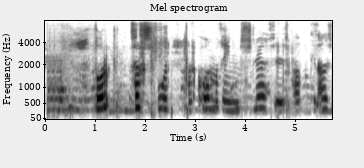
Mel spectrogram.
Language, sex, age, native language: Icelandic, female, 18-19, Icelandic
